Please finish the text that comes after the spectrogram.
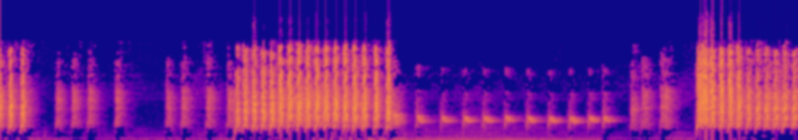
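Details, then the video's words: Grey-cheeked bulbul, recorded as a trapping lure: short bursts of harsh chatter alternate with longer buzzy rattles of rapid pulses and a quieter stretch of repeated scratchy notes, a steady hum underneath. "suara pikat burung cucak jenggot masteran burung cucak jenggot"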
